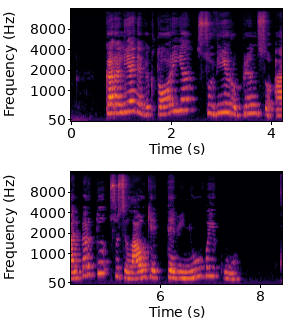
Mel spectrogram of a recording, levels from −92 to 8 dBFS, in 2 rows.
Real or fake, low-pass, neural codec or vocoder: real; 14.4 kHz; none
